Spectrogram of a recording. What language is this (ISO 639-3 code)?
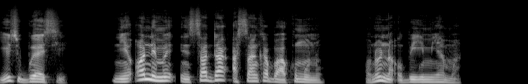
aka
